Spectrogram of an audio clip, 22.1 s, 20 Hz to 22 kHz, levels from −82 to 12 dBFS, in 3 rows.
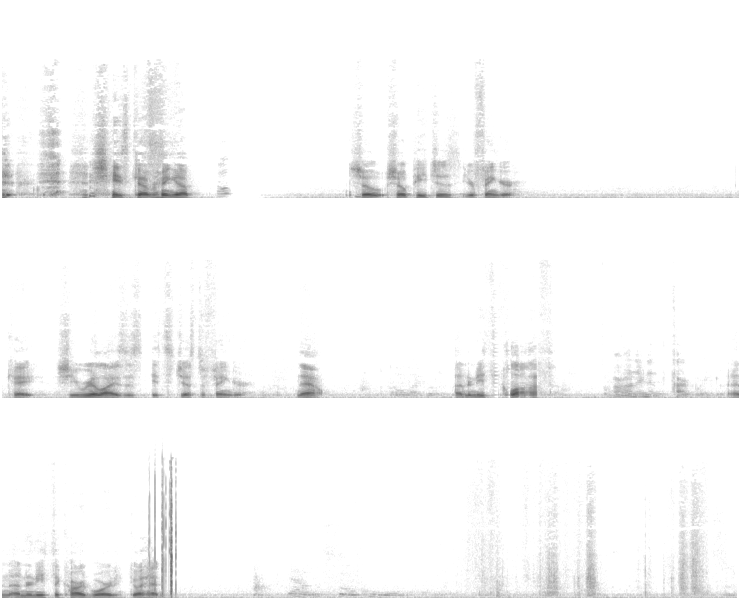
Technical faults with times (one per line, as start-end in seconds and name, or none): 11.97-12.73 repeated packet loss (robotic sound)
16.20-16.50 cable scratch noise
